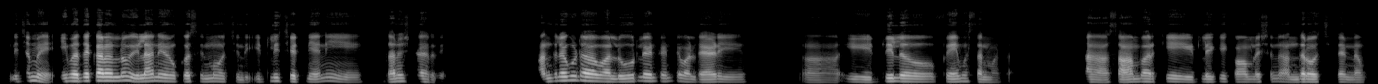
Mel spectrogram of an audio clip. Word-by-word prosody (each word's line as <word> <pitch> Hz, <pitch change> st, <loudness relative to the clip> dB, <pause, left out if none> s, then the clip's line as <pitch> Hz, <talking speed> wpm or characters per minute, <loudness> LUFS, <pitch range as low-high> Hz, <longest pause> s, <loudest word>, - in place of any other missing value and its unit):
నిజమే. 160 Hz, +4 st, -2 dB, 0.2 s
ఈ -, -, -2 dB
మధ్య 155 Hz, +2 st, +8 dB
కాలంలో 175 Hz, +1 st, +8 dB
ఇలానే 155 Hz, +3 st, +4 dB
ఒక 135 Hz, 0 st, -2 dB
సినిమా 140 Hz, +1 st, -7 dB
వచ్చింది. 115 Hz, -4 st, -13 dB
'ఇడ్లీ 160 Hz, +6 st, -6 dB
చట్నీ' 135 Hz, -3 st, -1 dB
అని 160 Hz, +2 st, -7 dB, 0.5 s
'ధనుష్' 140 Hz, +3 st, -2 dB
గారిది. 125 Hz, -6 st, -6 dB, 1.0 s
అందులో 165 Hz, +7 st, +2 dB
గూడా 195 Hz, -3 st, +4 dB, 0.2 s
వాళ్ళూర్లో 140 Hz, +4 st, 0 dB
ఏంటంటే 155 Hz, 0 st, -8 dB
వాళ్ళ 125 Hz, -2 st, -3 dB
డ్యాడీ 120 Hz, +1 st, +1 dB, 0.8 s
ఆహ్, 105 Hz, -1 st, -12 dB, 0.2 s
ఈ -, -, -5 dB
ఇడ్లీలో 140 Hz, +5 st, +2 dB, 0.4 s
ఫేమస్ 135 Hz, +3 st, -1 dB
అన్నమాట. 110 Hz, -2 st, -10 dB, 0.8 s
ఆ! -, -, 0 dB, 0.2 s
సాంబార్‌కి, 130 Hz, +4 st, 0 dB, 0.2 s
ఇడ్లీకి 125 Hz, +3 st, -6 dB
కాంబినేషన్ 120 Hz, 0 st, -5 dB
అందరూ 120 Hz, +2 st, +2 dB
వచ్చి 120 Hz, -, -12 dB
తినడం. 110 Hz, -2 st, -5 dB
135 Hz, 135 wpm, -26 LUFS, 120-150 Hz, 1.0 s, మధ్య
